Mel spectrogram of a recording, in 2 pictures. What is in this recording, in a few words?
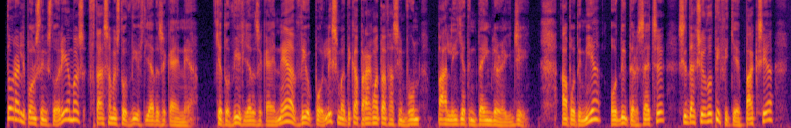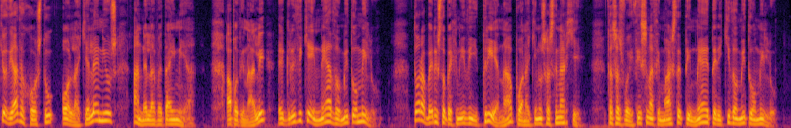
greek voice audiobook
